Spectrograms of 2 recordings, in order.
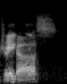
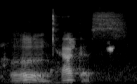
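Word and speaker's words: Jacas: It is not Jakas. It is a I knew it with a a word. Gabe. The J is silent. Hakas.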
